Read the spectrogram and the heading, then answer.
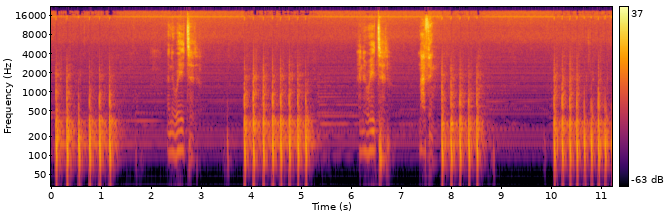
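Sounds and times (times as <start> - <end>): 
firm knocking on a wooden door of a home: 0.1 - 1.4, 3.8 - 5.3, 7.8 - 8.7, 10.0 - 11.2
speech: 2.3 - 3.0, 6.4 - 6.8, 7.4 - 7.8.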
